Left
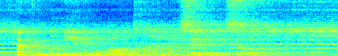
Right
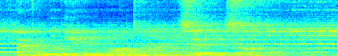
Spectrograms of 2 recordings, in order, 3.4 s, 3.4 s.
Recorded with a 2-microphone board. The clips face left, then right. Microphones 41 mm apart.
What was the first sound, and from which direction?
A man speaking, 30° left (ahead or behind).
